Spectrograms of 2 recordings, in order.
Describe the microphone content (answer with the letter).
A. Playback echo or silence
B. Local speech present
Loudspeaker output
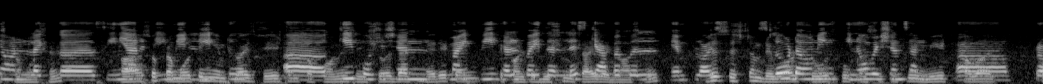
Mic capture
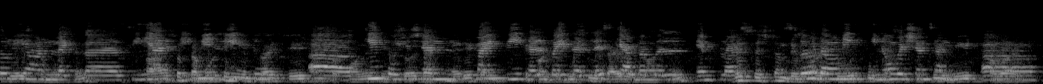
A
